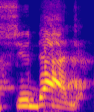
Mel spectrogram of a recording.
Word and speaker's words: ciudad: Ooh is added. Not you, it's ooh. We now have ciudad.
